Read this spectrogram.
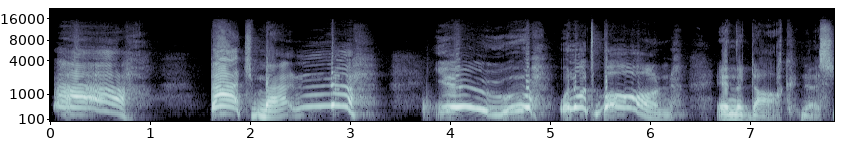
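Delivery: high, very slow theatrical villain voice; DC villain impression. Shown as a demonstration. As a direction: grandiose comic-book villain, stretching each word. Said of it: "Guess which character I am right now".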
